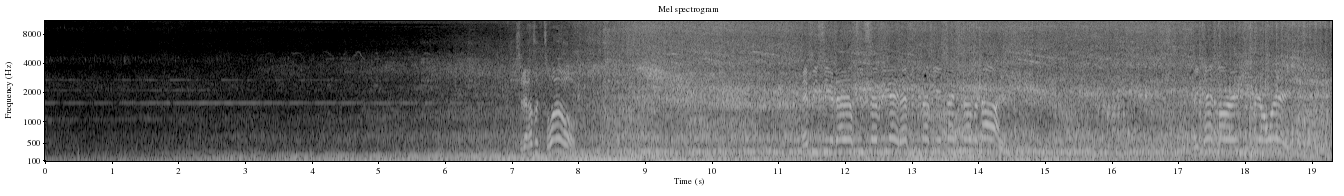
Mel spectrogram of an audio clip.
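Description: A train rumbles closer and roars past at close range.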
